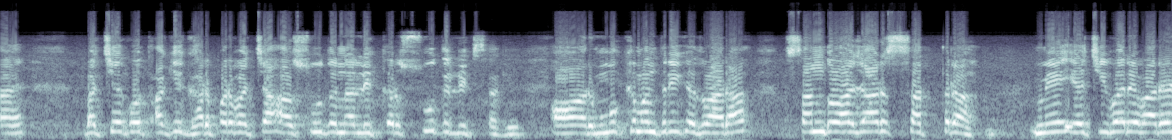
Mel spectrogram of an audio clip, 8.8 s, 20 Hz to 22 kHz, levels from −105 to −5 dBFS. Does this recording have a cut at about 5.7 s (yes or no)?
no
